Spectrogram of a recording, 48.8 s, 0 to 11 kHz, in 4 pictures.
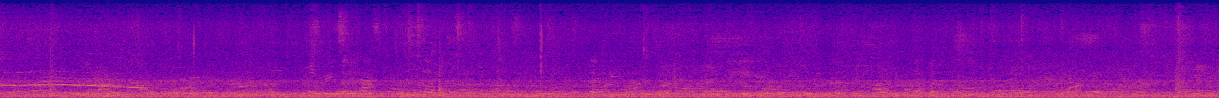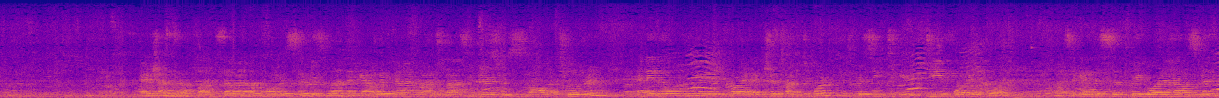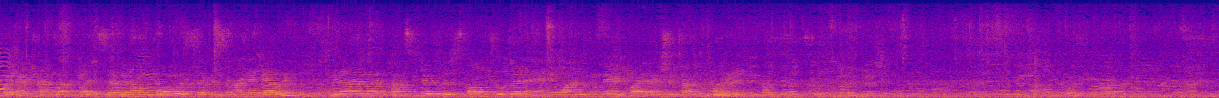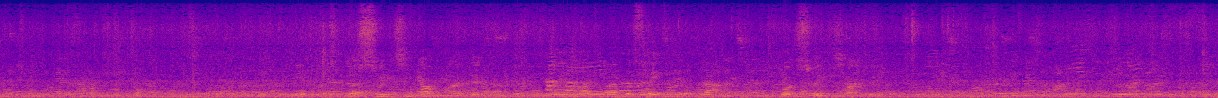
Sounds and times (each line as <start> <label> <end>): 0.0 people chatting 48.7
9.8 three announcements 33.3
